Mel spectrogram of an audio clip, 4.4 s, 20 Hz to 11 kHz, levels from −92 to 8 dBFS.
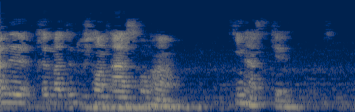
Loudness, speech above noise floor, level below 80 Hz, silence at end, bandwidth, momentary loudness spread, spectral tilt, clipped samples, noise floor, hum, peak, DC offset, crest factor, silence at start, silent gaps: -33 LUFS; 26 dB; -70 dBFS; 0.35 s; 7 kHz; 19 LU; -4.5 dB/octave; under 0.1%; -61 dBFS; none; -14 dBFS; under 0.1%; 22 dB; 0 s; none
